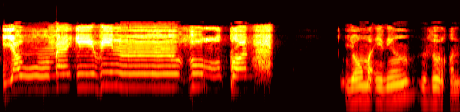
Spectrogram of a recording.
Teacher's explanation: تنوین کے بعد زا ہے جو کہ حروف اخفائی میں سے ہے، لہذا یہاں پہ اخفا کیا جائے گا. یومئذ زرقا.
